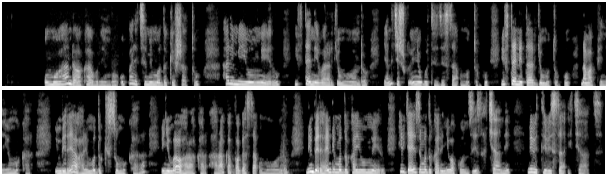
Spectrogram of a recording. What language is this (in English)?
Kinyarwanda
